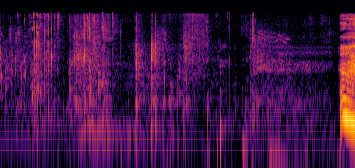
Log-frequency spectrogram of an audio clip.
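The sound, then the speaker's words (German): Someone drinking water: intermittent sloshing and gulping liquid sounds, a brief pouring-like trickle, then a sudden loud clunk at the end. “Erstmal muss ich ein Stück Wasser trinken.”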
